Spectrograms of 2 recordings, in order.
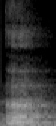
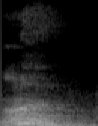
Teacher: Hamzah di tenggorokan paling bawah, ain di tengah.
